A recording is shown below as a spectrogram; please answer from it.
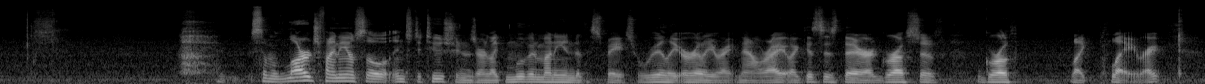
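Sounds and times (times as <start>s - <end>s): sharp intake of breath: 1.8s - 2.3s
man breathing: 1.8s - 2.4s, 11.7s - 12.0s.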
